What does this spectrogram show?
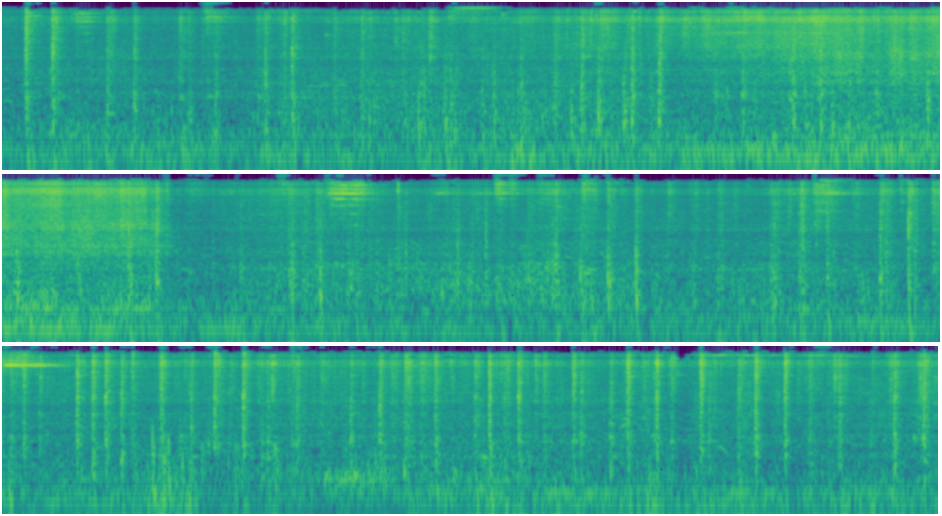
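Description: Bangladesh Railway intercity passenger train heard from an open coach doorway while running: a steady rumble of wheels on rail with rapid clicking over the rail joints. It grows louder for a few seconds, then drops off suddenly about eleven seconds in.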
